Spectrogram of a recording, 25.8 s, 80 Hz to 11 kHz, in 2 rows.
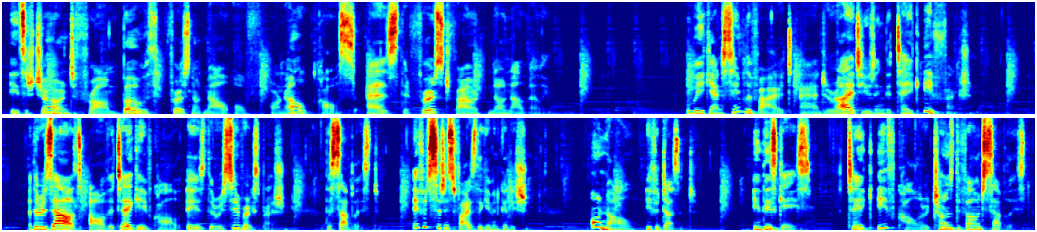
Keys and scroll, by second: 1.0 Escape, 16.2 Return.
